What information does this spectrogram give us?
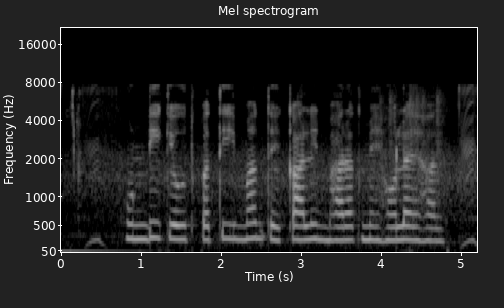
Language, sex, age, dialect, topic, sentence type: Magahi, male, 25-30, Southern, banking, statement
